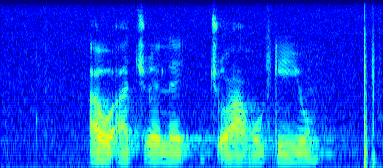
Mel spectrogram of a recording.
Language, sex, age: Northern Sotho, male, 19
